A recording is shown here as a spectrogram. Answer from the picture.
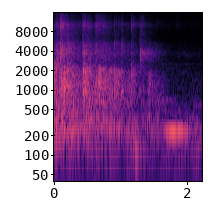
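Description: Audience applauding, the clapping dying away about a second and a half in.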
